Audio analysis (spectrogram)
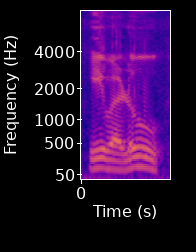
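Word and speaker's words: ಇವಳು: ला का उच्चारण कीजिए, इवळु।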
